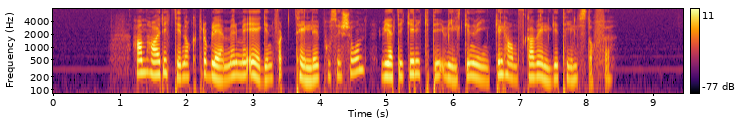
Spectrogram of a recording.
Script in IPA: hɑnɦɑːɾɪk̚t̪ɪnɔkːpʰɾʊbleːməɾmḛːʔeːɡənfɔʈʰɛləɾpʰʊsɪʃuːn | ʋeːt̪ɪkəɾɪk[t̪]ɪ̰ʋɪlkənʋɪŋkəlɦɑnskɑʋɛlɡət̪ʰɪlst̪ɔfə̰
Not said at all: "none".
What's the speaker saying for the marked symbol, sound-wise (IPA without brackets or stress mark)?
t̪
